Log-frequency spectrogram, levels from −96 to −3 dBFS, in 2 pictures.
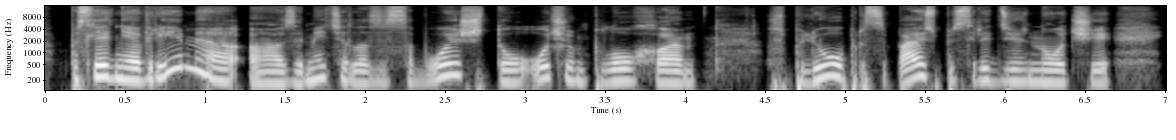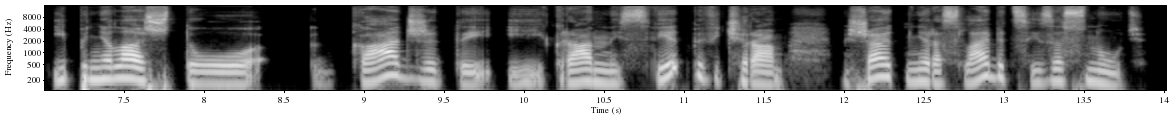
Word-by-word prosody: Последнее 225 -4 +6
время, 320 - +2
а, 170 0 0
заметила 185 0 -2
за 180 0 -8
собой, 250 +8 +1
что 185 -9 +1
очень 215 -3 -2
плохо 180 -2 0 0.5
сплю, 235 +7 +1
просыпаюсь 230 +2 +2
посреди 190 -2 -2
ночи 180 -1 -1 0.4
и 210 - -7
поняла, 220 +1 +3
что 165 - 0 0.6
гаджеты 190 - -1
и 90 +2 -11
экранный 180 -1 -1
свет 230 - -1
по 260 - -5
вечерам 185 -8 -2 0.3
мешают 230 +8 0
мне 190 0 -4
расслабиться 185 +5 -1
и - - -9
заснуть. 185 -3 -2
190 Hz, 115 wpm, -18 LUFS, 175-225 Hz, 0.6 s, Последнее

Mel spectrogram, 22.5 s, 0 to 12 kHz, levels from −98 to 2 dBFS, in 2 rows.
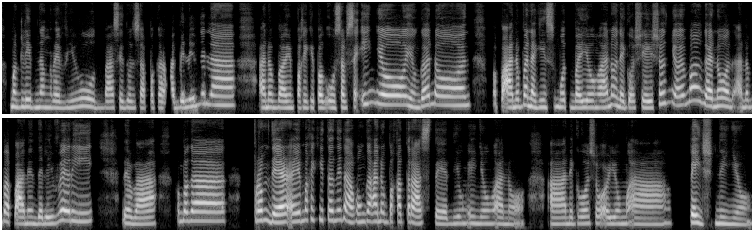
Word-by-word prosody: mag-leave 220 -1 0
ng 210 -1 -2
review 205 +3 -2
base 195 +1 -4
dun 195 -1 -6
sa 195 -2 -4
pagkakabili 195 +4 -2
nila, 275 -3 +1 0.3
ano 205 +1 0
ba 200 -1 +1
yung 195 - -6
pakikipag-usap 195 0 -1
sa - - -4
inyo, 295 -4 +4
yung 210 - -2
ganun. 270 0 +2 0.3
Papaano 205 +2 +3
ba 280 -3 +2
naging 210 -2 +2
smooth 220 -2 -3
ba 195 -1 +2
yung 205 0 -1
ano 220 +8 0
negotiation 200 - -1
niyo, 280 -3 0
yung 310 - -9
mga 395 -11 +3
ganun, 235 -1 +1
ano 215 - -4
ba 265 - +3
paano 200 -2 +3
yung - - -4
delivery. 260 +7 +1 0.4
Di 210 - 0
ba? 190 +1 +2 0.3
Kumbaga 275 0 +4 0.5
from 295 -2 +3
there 240 0 +8
ay 265 +1 +1
makikita 310 -1 -3
nila 295 -6 +1
kung 245 +1 -3
gaano 265 0 0
ba 255 - -4
ka-trusted 205 -6 -1
yung 205 +1 -7
inyong 200 -1 -6
ano, 185 -2 -5 0.3
ah, 190 0 -1
negosyo 205 +2 -5
o - - -1
yung 200 0 -4
ah, 180 +1 -3 0.3
page 225 -3 +3
ninyo. 185 -4 -3
215 Hz, 145 wpm, -23 LUFS, 195-270 Hz, 0.5 s, there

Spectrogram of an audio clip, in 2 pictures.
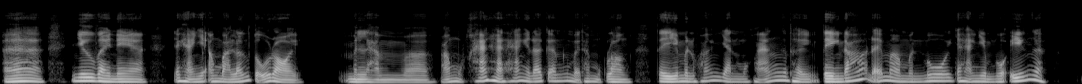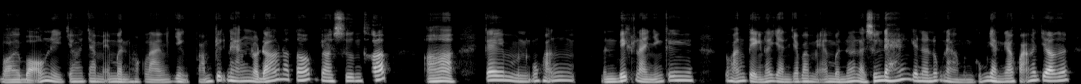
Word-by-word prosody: À, 140 +1 +3 0.3
như 165 0 +5
vầy 145 -4 +4
nè, 125 -2 +2 0.3
chẳng 150 - -1
hạn 130 -5 +2
như 130 - 0
ông 135 0 0
bà 120 -3 0
lớn 130 +7 +1
tuổi 150 - +2
rồi, 105 -8 +2 0.4
mình 120 -1 0
làm, 110 -2 -2
à, 105 0 -3
khoảng 115 +5 -2
1 130 - -6
tháng, 155 +4 +1
2 175 -8 +2
tháng 150 +5 -3
gì 150 - -1
đó 140 +1 0
cái 150 - -3
về 155 0 -3
thăm 135 -1 -4
1 115 0 -8
lần. 115 -2 0 0.3
Thì 130 -1 +4
mình 135 -1 0
khoảng 165 +6 -4
dành 130 -6 -3
một 120 0 -7
khoảng 155 - -1
thời 135 -8 0
tiền 130 -1 +5
đó 180 - +1
để - - +1
mà 170 -5 0
mình 130 -1 -5
mua, 160 +2 +1
chẳng 150 - 0
hạn 135 -2 -1
như 135 - 0
mình 120 - -4
mua 130 - 0
yến, 170 +8 +3
ơ, 195 -4 +1 0.4
bồi 110 +1 -1
bổ 105 - +1
này 135 -8 -1
cho 130 +1 -3
cha 135 - -2
mẹ 120 -1 -5
mình, 125 -2 -1
hoặc 120 0 -7
là 105 -2 -2
dược 125 +1 -3
phẩm 115 +6 -3
chức 195 +5 -1
năng 160 -3 +2
đồ 150 - +2
đó, 140 - +3
nó 230 - -1
tốt 195 +4 +4
cho 165 -3 +2
xương 165 +2 0
khớp. 210 +4 +6 0.3
Ờ, 145 +1 +3 0.3
cái 200 +1 +5
mình 150 -8 -1
cũng 165 - -3
khoảng 180 +1 -2 0.3
mình 125 +2 0
biết 175 +3 +3
là - - +2
những 115 +4 -2
cái 185 +4 -1 0.5
cái 165 - -5
khoản 160 +2 0
tiền 130 -8 +1
đó 135 - 0
dành 135 -6 -1
cho 130 +2 -3
ba 140 - 0
mẹ 120 -3 -5
mình 120 -2 -1
á 140 +5 0
là 145 - +1
xứng 165 +10 +3
đáng 185 +7 +3
cho - - +2
nên 150 -2 +2
lúc 175 +3 -1
nào 140 -9 -2
mình 105 0 -7
cũng 145 +10 -3
dành 150 -6 +4
ra 135 +2 +1
khoản 150 - -2
hết 190 - +2
trơn 170 -4 +6
á. 190 - +3
140 Hz, 285 wpm, -22 LUFS, 125-165 Hz, 0.5 s, khớp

